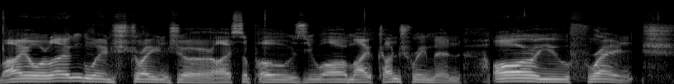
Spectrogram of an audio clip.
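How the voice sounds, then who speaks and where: A man puts on a character voice at a medium pitch. He talks at a very slow pace with ordinary pitch variation. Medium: read story. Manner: gentle, courteous.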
